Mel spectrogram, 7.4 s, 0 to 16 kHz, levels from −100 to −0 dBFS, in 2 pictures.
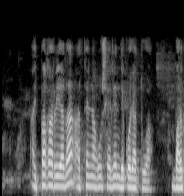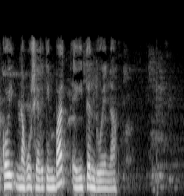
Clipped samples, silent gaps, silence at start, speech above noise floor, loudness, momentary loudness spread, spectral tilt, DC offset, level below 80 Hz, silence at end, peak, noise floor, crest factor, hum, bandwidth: under 0.1%; none; 0.65 s; 44 dB; -20 LUFS; 11 LU; -8 dB/octave; under 0.1%; -60 dBFS; 1.35 s; -4 dBFS; -63 dBFS; 18 dB; none; 7.6 kHz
